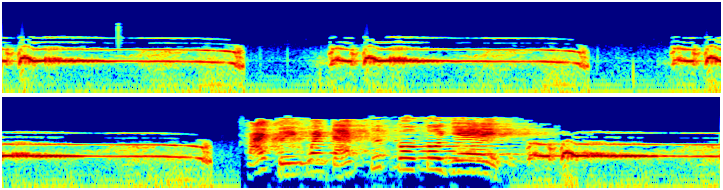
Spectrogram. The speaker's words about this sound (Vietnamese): Ngày tháng dần trôi, đến một buổi chiều, cô bỗng nghe tiếng gà gáy ở ven sông.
